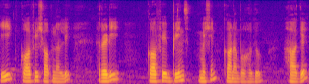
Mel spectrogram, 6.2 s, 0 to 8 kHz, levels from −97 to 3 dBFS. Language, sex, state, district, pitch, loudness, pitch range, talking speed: Kannada, male, Karnataka, Bangalore, 120 Hz, -21 LUFS, 105-130 Hz, 95 wpm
